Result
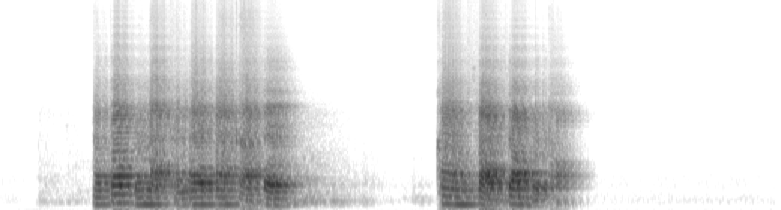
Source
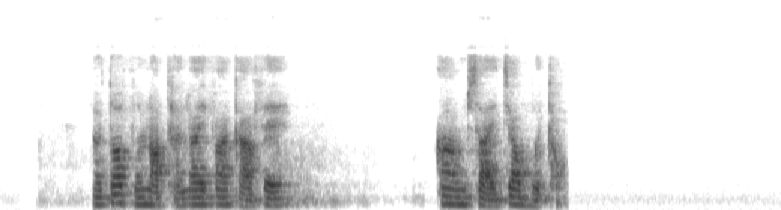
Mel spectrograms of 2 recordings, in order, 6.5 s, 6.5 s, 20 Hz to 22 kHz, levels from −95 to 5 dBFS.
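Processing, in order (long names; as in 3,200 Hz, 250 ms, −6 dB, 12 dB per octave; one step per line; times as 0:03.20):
running median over 41 samples
graphic EQ with 15 bands 100 Hz −11 dB, 250 Hz −5 dB, 630 Hz +10 dB, 2,500 Hz +11 dB
on a send: repeating echo 64 ms, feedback 28%, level −4.5 dB
on the sum: level −2.5 dB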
